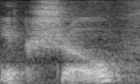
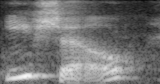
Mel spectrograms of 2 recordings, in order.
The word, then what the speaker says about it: Ixchel: it properly yeah Michel I've been saying extra or Acronis that's usually weird I'm like like yeah so a shell and it's named after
